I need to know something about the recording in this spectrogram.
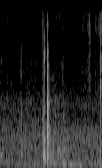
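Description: Quiet handling of cotton quilt binding fabric as it is folded by hand, with a single light click about a second in.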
